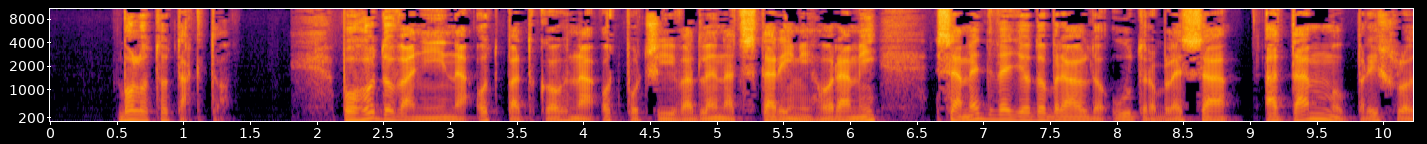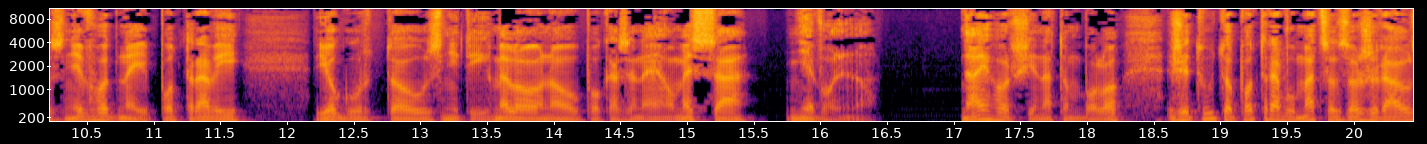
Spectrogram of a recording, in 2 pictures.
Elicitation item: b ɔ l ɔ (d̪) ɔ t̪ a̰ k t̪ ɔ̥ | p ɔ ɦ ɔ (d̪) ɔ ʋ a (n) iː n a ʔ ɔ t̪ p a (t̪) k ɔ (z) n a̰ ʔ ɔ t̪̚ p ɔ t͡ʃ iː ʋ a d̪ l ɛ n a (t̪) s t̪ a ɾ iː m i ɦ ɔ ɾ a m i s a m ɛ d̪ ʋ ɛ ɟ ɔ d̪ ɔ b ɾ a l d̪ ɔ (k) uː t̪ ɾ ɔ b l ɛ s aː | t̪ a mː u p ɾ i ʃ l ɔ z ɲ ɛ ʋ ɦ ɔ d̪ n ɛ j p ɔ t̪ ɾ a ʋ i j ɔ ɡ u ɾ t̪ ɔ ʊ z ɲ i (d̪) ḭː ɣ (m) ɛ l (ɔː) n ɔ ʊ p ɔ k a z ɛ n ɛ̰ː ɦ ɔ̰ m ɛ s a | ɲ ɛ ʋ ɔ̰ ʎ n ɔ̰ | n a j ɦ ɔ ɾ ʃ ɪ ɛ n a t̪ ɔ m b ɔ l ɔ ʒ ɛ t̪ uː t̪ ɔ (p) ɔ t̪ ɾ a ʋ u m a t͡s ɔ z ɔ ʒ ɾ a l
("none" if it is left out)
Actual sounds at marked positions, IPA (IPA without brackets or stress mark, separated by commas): t̪, d̪, ɲ, t̪, ɣ, t̪, ʔ, t̪, m, ɔː, p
